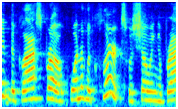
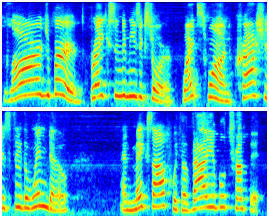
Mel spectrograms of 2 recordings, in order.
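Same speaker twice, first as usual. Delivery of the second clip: headline announcement; 2 semitones higher, 7 dB louder than usual. A narrator's reading. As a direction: boom it like a newsboy. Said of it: "The article was headed".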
